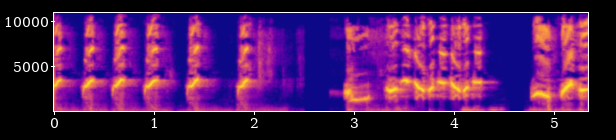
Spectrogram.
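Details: Garrulax canorus, the Hwamei, opening with six evenly spaced sharp upslurred notes, then after a pause a fast jumble of warbled whistles and a few final loud slurred notes.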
